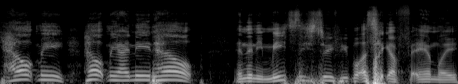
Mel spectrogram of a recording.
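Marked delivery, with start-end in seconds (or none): 0.0-2.0 mock screaming, high, very slow and dragged out. Describing a movie scene to the audience, imitating the man screaming. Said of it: "he's like screaming".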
